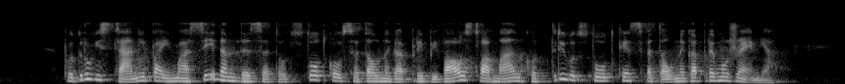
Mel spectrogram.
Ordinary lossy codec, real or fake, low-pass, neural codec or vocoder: none; fake; 7.2 kHz; codec, 16 kHz, 2 kbps, X-Codec, HuBERT features, trained on LibriSpeech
